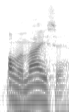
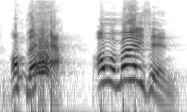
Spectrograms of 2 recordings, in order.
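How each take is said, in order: First: I'm amazing said much softer and lower, deflated; unconvincing I'm amazing; limp, half-hearted. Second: I'm amazing said louder and higher, proud; sincere proud I'm amazing; confident claim. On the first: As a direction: mumble it without belief. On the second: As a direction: own it out loud. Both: Shown as a demonstration. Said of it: "No, I don't mean like that".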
